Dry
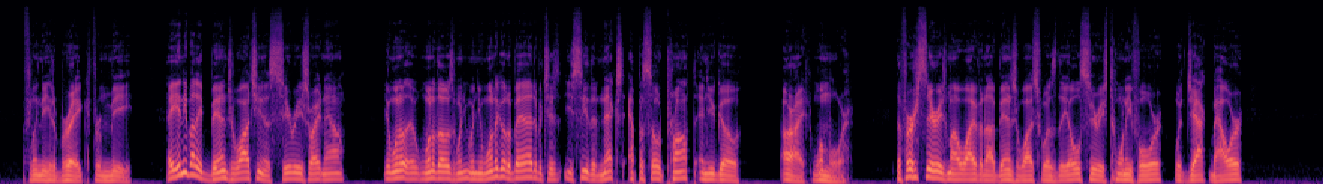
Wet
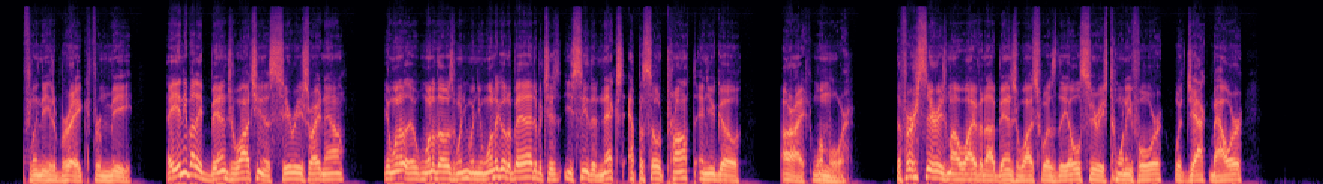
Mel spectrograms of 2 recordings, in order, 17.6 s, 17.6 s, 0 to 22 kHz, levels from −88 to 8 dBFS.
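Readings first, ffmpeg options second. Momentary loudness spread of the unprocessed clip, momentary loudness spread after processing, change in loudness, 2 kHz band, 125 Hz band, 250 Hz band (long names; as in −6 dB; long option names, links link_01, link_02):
8 LU, 6 LU, +13.0 dB, +14.0 dB, +13.0 dB, +13.0 dB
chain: -af "agate=range=-33dB:threshold=-47dB:ratio=3:detection=peak,apsyclip=19dB,volume=-2dB"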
